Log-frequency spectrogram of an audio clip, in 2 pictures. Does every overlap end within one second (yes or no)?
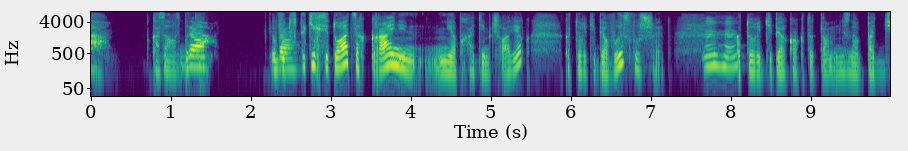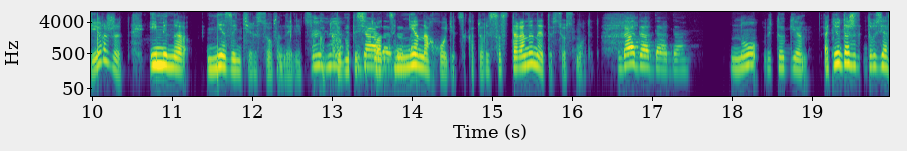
no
